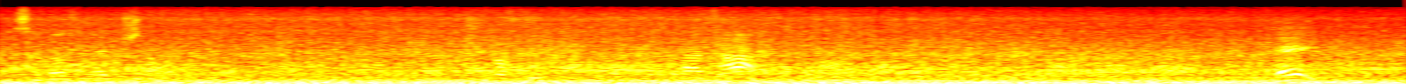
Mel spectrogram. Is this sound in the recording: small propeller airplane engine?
yes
